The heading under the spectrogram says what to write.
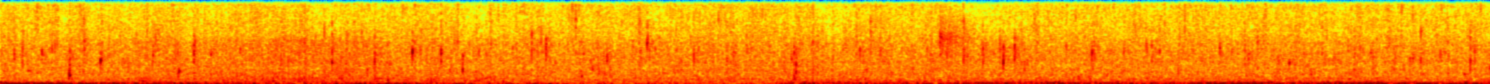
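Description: Steady rain falls in a dense, unbroken patter, with countless small drops hissing across a surface at an even, moderate level and no voices.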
